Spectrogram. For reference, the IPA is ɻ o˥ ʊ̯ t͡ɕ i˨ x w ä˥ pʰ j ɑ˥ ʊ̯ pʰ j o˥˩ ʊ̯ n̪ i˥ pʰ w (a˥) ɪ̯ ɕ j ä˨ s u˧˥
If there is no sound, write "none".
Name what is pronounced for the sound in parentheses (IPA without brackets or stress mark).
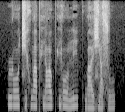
a˥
